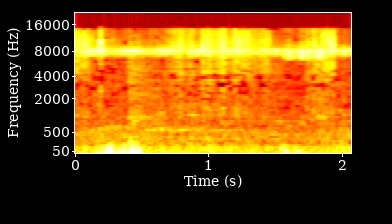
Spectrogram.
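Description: Near silence: quiet room tone with a steady faint high whine, and a few soft low knocks.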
